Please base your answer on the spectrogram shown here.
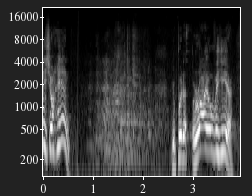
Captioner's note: audience laughing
